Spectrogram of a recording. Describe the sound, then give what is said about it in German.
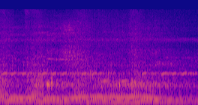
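A fast car's engine revs in a loud, steady drone, its buzzy harmonic tone wavering up and down in pitch while holding strong throughout, easing slightly at the end. “Wow, vroom vroom. Klingt nach einer geilen Karre, ne?”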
